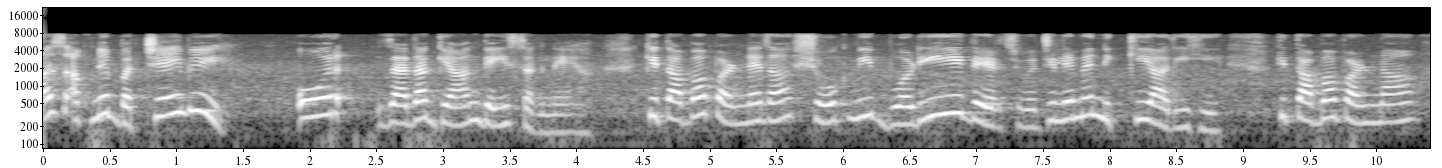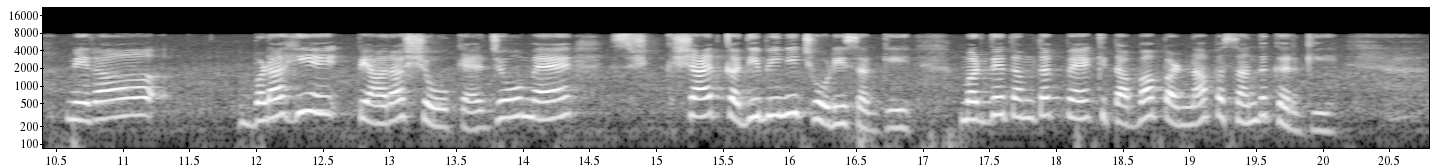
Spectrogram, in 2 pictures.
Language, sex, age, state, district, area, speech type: Dogri, female, 45-60, Jammu and Kashmir, Jammu, urban, spontaneous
